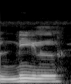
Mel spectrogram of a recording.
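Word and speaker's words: kneel: এছাড়া কে এন ও ডবউ নো কে N double E এল নীল মানে হাঁটু গেড়ে বসা ইত্যাদি এইসব জিনিসগুলোর ক্ষেত্রে কিন্তু দেখো কে আছে কিন্তু উচ্চারণের সময় নেই ঠিক তেমনভাবে আমরা জানবো সাইলেন্ট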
